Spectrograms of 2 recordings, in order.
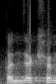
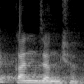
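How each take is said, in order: First: कंजक्शन as "kanjekshan"; wrong pronunciation. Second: कंजंक्शन as "kanjungshan"; correct pronunciation. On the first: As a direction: show कंजक्शन missing its middle nasal. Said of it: "कंजक्शन नहीं है". (कंजक्शन, न छोड़कर) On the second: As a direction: put the nasal into कंजंक्शन. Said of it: "ये क्या है?". (कंजंक्शन में न बोलकर) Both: Shown as a demonstration.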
